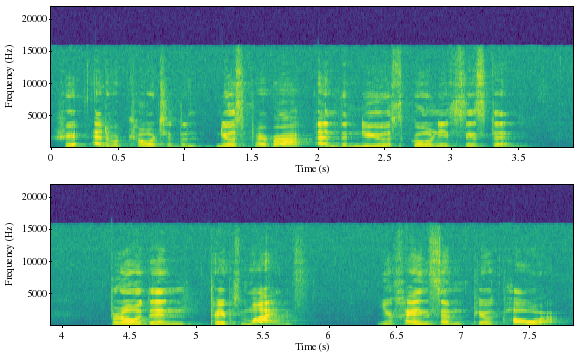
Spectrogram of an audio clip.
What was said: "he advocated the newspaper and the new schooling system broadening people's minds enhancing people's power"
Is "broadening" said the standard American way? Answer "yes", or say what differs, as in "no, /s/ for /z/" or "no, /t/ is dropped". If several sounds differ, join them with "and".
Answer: no, /n/ is dropped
